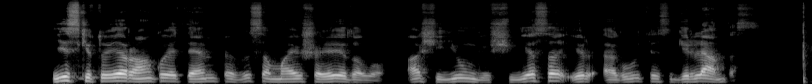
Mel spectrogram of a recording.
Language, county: Lithuanian, Klaipėda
